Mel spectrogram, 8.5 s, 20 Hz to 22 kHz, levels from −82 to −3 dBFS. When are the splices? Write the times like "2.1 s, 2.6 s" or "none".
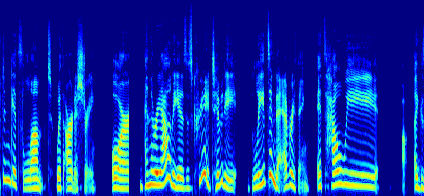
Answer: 2.6 s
